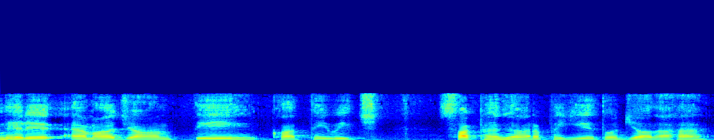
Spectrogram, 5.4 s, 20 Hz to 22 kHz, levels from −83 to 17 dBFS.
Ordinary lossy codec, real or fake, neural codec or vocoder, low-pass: none; fake; codec, 16 kHz, 1.1 kbps, Voila-Tokenizer; none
